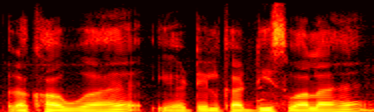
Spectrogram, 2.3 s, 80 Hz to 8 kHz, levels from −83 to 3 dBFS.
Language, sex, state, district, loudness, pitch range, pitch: Hindi, male, Bihar, West Champaran, -18 LUFS, 120-125 Hz, 120 Hz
